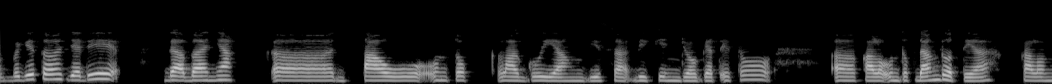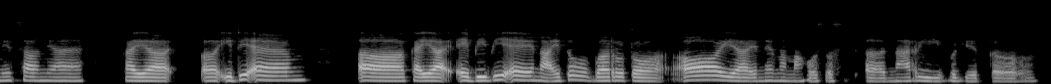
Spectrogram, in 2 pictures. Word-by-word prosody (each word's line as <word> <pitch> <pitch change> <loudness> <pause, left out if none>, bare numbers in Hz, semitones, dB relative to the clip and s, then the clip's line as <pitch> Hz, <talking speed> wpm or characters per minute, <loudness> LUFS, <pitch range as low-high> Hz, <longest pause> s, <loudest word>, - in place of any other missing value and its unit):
begitu, 225 +6 +2 0.3
jadi 210 +5 +3 0.7
enggak 190 -1 +5
banyak, 190 +2 +3 0.4
eee, 185 -1 +2 0.4
tahu 185 -1 +5 0.4
untuk 190 0 -3 0.4
lagu 180 0 0 0.2
yang 165 0 0 0.2
bisa 170 +1 -1 0.2
bikin 180 +1 -3
joget 170 0 0
itu, 210 +5 -5 0.8
eee, 180 -1 +1
kalau 175 0 +4
untuk 180 +1 -5
dangdut, 195 +1 +3 0.2
ya. 165 +1 +1 0.4
Kalau 175 -1 +1 0.2
misalnya 175 -2 -3 0.6
kayak, 170 -2 +3 0.4
eee, 170 0 +2 0.2
EDM, 195 0 +2 0.7
eee, 170 -2 +5
kayak 170 -1 +4
ABBA, 190 +2 +2
nah, 160 -3 +2
itu 170 +5 -3 0.3
baru 175 +1 +2
tuh, 160 -2 +2 0.4
"Oh, 205 +1 +5 0.2
ya, 165 -2 +2
ini 165 +2 -7
memang 155 -2 -7
khusus, 150 +1 -6 0.3
eee, 145 -1 -2
nari", 165 +1 -4
begitu. 150 -2 -7
175 Hz, 110 wpm, -23 LUFS, 170-190 Hz, 0.8 s, enggak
